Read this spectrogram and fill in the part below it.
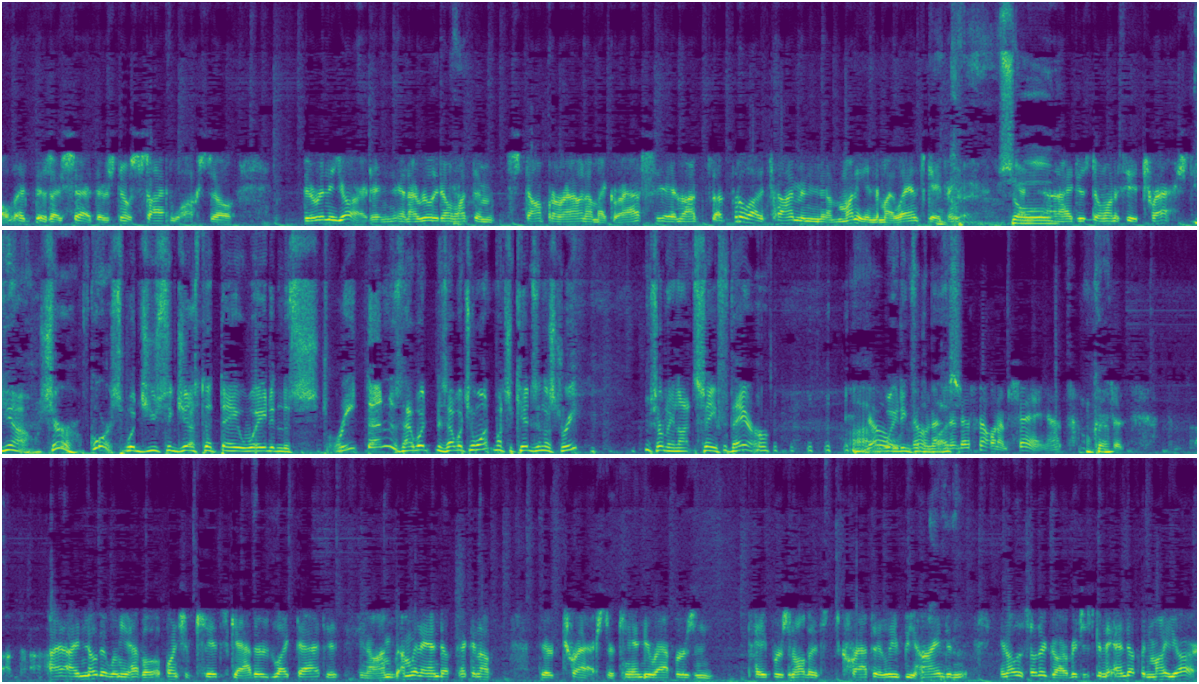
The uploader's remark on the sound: Friday Phone Jacks Prank Call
